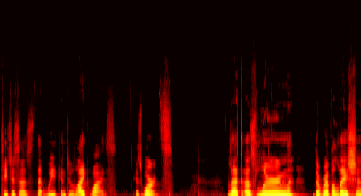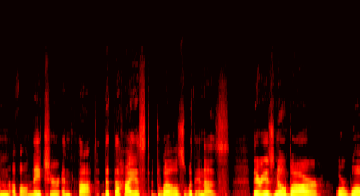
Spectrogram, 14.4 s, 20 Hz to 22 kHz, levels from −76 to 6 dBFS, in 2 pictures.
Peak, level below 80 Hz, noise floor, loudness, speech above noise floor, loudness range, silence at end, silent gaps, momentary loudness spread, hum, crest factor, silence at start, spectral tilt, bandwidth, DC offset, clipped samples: -2 dBFS; -66 dBFS; -60 dBFS; -18 LUFS; 42 dB; 7 LU; 0 s; none; 15 LU; none; 18 dB; 0.05 s; -7 dB/octave; 11.5 kHz; under 0.1%; under 0.1%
